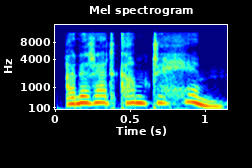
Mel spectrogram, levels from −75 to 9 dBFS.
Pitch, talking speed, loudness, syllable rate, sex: 240 Hz, 315 wpm, -16 LUFS, 5.9 syllables/s, female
